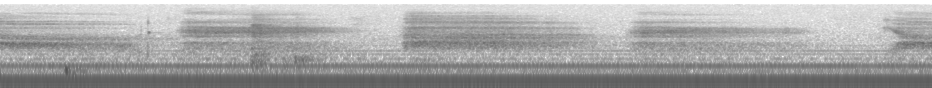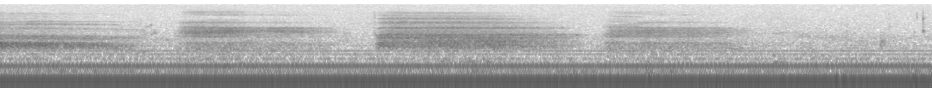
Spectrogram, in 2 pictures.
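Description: Slow, gentle breaths, soft exhales alternating with inhales, roughly seven unhurried cycles over steady low hum in a quiet room, close and airy with no words spoken.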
